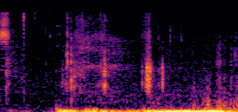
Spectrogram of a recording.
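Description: Camera handling noise: a heavy low rumble on the microphone starting about half a second in as it is picked up and carried, with scattered knocks and footsteps on gravel.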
